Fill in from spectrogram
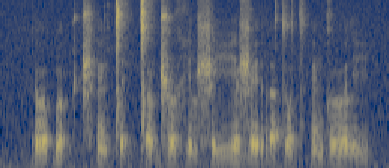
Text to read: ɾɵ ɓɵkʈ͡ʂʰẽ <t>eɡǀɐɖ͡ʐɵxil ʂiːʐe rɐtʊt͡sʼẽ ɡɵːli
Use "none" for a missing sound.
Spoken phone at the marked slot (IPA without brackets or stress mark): ǀ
